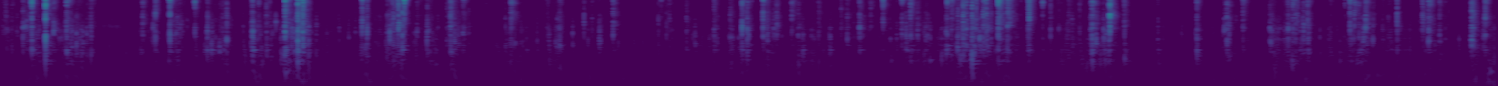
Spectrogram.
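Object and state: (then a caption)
Plastic candy bag. A medium printed plastic-film bag full of wrapped candies is held in both hands while the fingertips crinkle and squeeze the film. The result is dense, quiet crinkling in uneven bursts, bright and crackly with almost no low end.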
